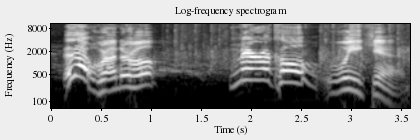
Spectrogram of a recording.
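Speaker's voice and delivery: joyful sermon exclaim. Real, not acted. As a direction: celebrate it to the crowd. Preacher celebrates before congregation.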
